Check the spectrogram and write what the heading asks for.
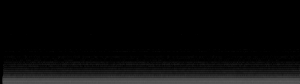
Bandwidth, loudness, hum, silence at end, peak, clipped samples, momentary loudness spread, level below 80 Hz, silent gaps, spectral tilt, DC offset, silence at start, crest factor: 16 kHz; -49 LUFS; none; 0 s; -38 dBFS; under 0.1%; 0 LU; -52 dBFS; none; -6.5 dB/octave; under 0.1%; 0 s; 8 dB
